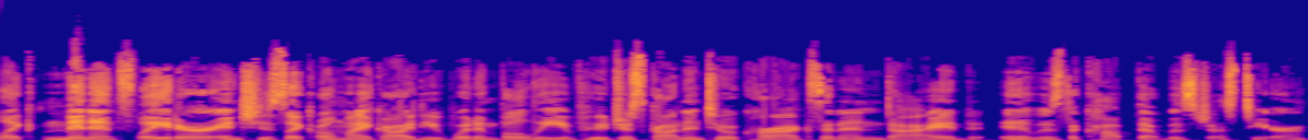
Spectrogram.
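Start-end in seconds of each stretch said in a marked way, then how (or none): none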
